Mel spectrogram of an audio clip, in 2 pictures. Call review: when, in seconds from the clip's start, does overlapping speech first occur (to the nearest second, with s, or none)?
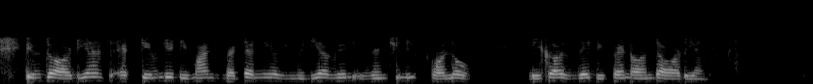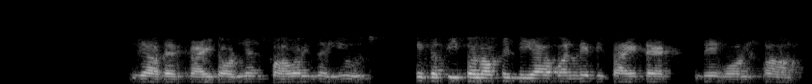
none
